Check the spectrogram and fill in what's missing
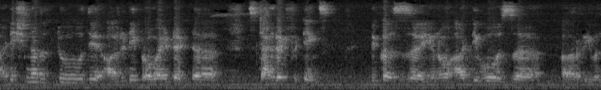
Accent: Bangalore, Karnataka, India; I'm from Bangalore

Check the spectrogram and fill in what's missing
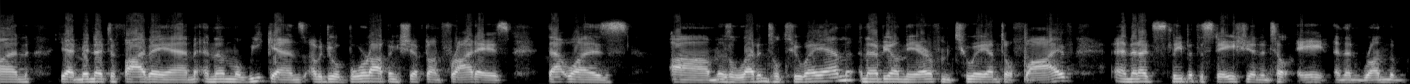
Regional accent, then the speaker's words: Edmonton, Alberta, Canada; I'm from Edmonton

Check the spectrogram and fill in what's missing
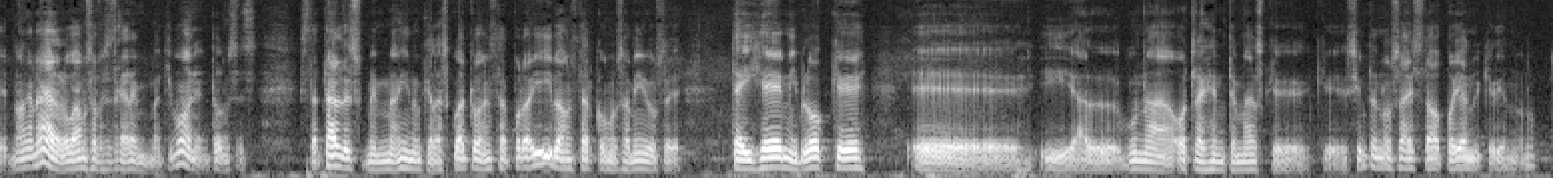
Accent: Potosí, Bolivia; now in La Paz, Bolivia; Em, nací en Potosí, en la ciudad de Potosí. Estudié hasta nivel medio, poco más en Potosí, en Villazón, en más lugares porque mi padre, por el tema de trabajo de mi padre, eh, ya me vine a La Paz a culminar estudios universitarios

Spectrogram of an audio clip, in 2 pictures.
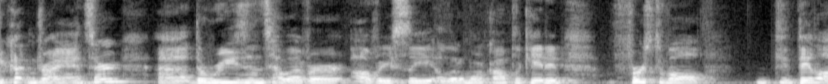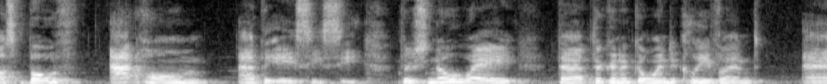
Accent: Canada; as a Canadian

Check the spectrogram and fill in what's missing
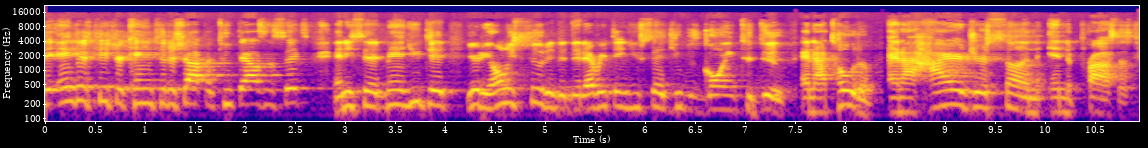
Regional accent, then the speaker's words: Lancaster County, Pennsylvania, United States; My school's right outside of Philadelphia, but I live about an hour and 20 minutes from Philly. I live in Lancaster County

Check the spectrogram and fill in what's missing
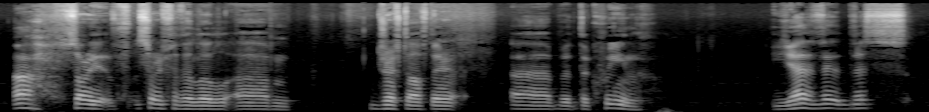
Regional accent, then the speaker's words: Germany; born and raised, you know, uh, born in Germany, um, mother Turkish, father Moroccan

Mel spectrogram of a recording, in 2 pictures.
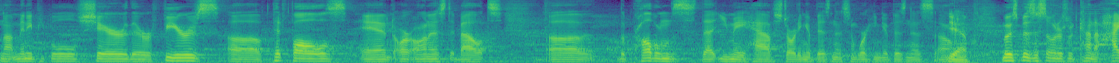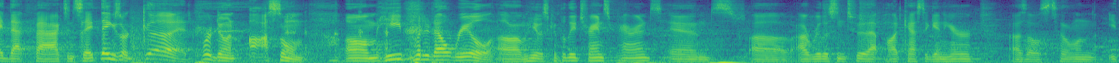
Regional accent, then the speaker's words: Louisiana, United States; moved away; also born or lived in Dallas, Texas; in junior high and high school, growing up in Louisiana, there was a great coffee culture of Chicory

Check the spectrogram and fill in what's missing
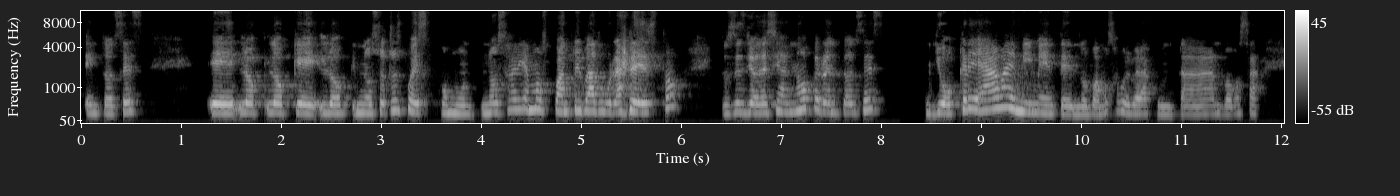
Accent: Guadalajara, Jalisco, Mexico; somos de aquí de Guadalajara

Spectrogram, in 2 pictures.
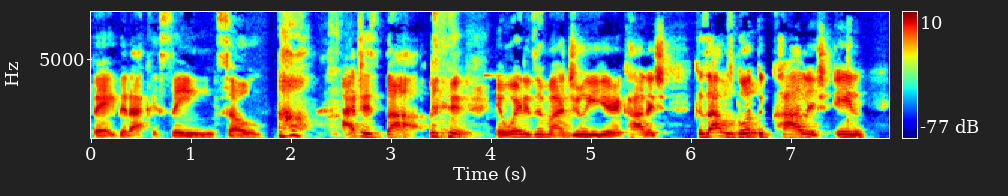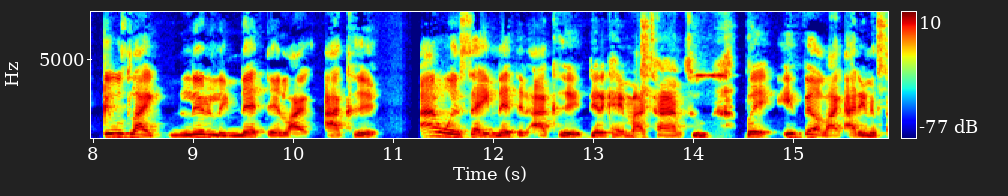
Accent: Alabama, United States; I'm an upcoming artist. I'm from Alabama

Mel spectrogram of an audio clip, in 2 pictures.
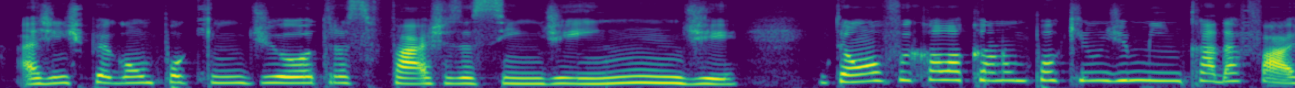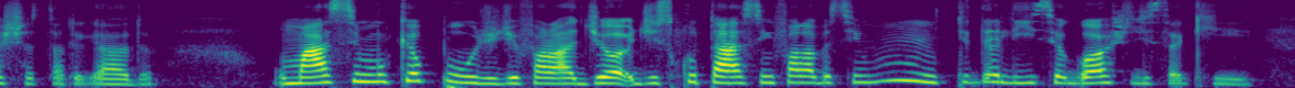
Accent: Feira de Santana, Bahia, Brazil; eu sou de Feira de Santana e algumas coisas ainda não chegam lá, sabe?

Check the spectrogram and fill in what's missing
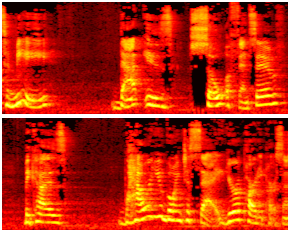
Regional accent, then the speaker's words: Alabama, United States; now in New York, United States; I'm from Alabama

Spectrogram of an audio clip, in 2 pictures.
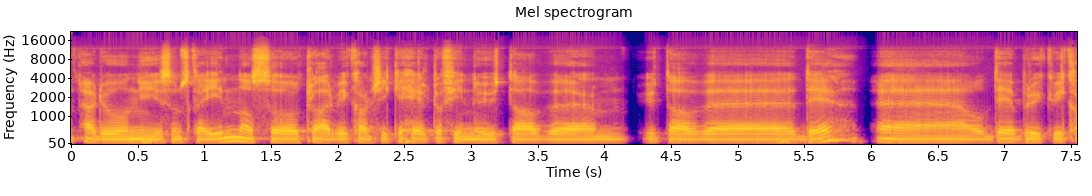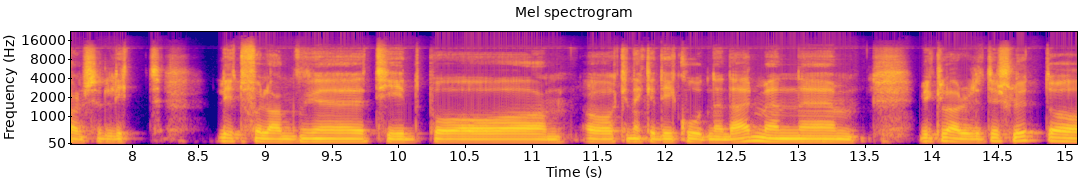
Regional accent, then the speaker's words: Drammen, Buskerud, Norway; moved away as an adult; now in Bodø, Norway; fra man var eh, bitte liten drittunge hjemme i Drammen

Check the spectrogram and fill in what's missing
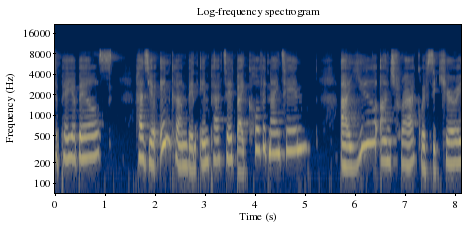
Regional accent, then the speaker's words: Dominica; we grew up in Dominica

